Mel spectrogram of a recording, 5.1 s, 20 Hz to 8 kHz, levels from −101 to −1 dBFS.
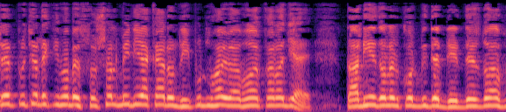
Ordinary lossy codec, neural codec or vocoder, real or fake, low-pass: none; none; real; 7.2 kHz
